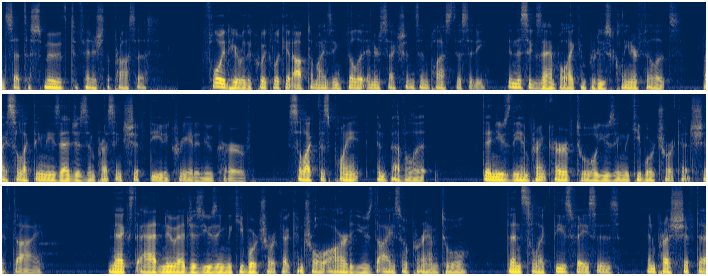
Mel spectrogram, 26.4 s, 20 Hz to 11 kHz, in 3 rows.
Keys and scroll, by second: 10.2 shift+d, 13.1 b, 15.3 shift+i, 20.4 ctrl+r.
